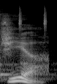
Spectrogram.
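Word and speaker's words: 九: the number of Emperors in Mandarin it's pronounced Gia meaning longlasting for the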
